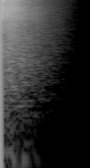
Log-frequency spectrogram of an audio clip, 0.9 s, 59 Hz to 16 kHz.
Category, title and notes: Instrument samples > Synths / Electronic
IR (Analog Device) - Late 90s Soundcraft Signature 12 - PLATE MOD
That device is noisy, but these are Soundcraft Signature 12 inbuilt reverbs :) Impulse source was 1smp positive impulse. Posting mainly for archival, but I will definetly use these!!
